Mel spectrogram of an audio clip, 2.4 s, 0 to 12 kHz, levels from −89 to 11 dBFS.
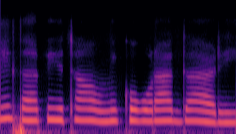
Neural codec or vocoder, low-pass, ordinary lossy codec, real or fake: codec, 24 kHz, 0.9 kbps, WavTokenizer, large speech release; none; none; fake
